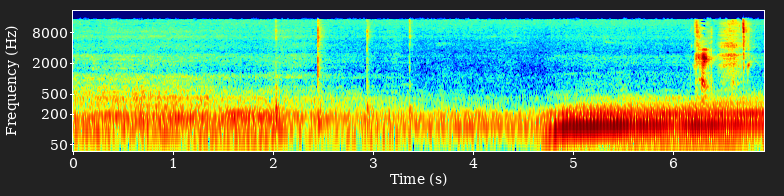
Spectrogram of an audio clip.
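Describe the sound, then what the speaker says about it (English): A car passes outside, its engine a low rumble that swells loudly near the end as it draws close, heard from indoors with a quiet room behind it. "do you hear this car?"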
